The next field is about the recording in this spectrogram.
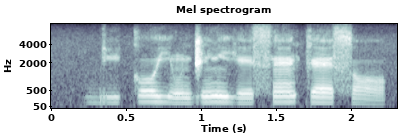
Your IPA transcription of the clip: ɡ͡b i˧ k o˦ j ũ˧ d͡ʒ ĩ˦ j e˧ s ɛ̃˦ k ɛ˦ s ɔ˦˨

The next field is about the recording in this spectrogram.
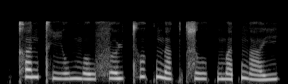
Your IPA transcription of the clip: kʰ ɐ˥ n t̪ʰ iː˨˧ w m o˨ w f ɵ˧ ɥ t̪ʰ ʊ˥ k̚ n̪ ɐ˨˥ k̚ t͡s uː˨ k̚ m ɐ˨˥ t̚ ŋ ɐ˨˧ j

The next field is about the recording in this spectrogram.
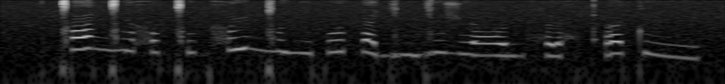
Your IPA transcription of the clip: ǀ a ŋ͡ǀ i χ u ǀ ɨ ɡ χ ʉ ŋ͡ǀ u ʎ i p o θ a ɟ ɨ ŋ ɟ ɨ ʒ ʉ ʕ u ŋ ħ ʉ ħ qʼ u t ʉ

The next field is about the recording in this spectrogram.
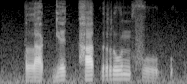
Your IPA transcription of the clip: l a˨˩ k̚ j e˥˩ k̚ h a˥˩ t̚ r u˥˩ n f u˨˩ ʔ

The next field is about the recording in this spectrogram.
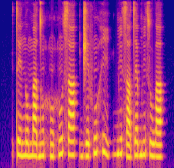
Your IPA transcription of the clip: t e˨ n o˨ m a˨ d ũ˨ h ũ˨ h ũ˨˦ s a˦ | d͡ʒ e˨ f ũ˨˦ h i˦˨ | ɡ͡b ĩ˧ s a˨ t ɛ˨˦ b ĩ˧ s u˧ w a˧

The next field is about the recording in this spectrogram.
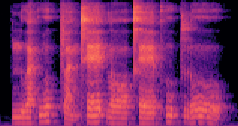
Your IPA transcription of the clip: n u˧ a̯ k w o˥˩ k̚ f a˩˦ ŋ kʰ ɛː˥˩ t̚ l ɔː˧ kʰ ɛː˧ pʰ u˥˩ ʔ k r oː˥˩

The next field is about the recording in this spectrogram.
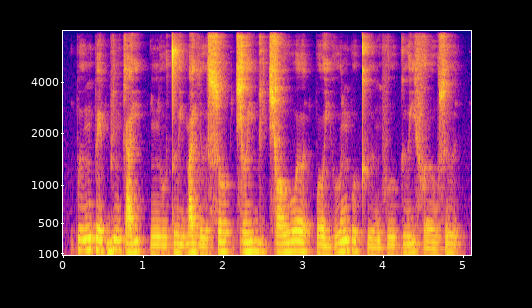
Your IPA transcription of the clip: p ɯː˧˥ ŋ p eː˧ t̚ b i˥˨ n k a˧˥ j | ɲ uː˩˧ t̪ ɯː˧˩ j m a˥˨ j l ɯː˩˧ s oː˧˥ k̚ t͡ɕ ɤː˧˥ j b i˩ t͡ɕ ɔː˧˥ w ʋ ɤː˥˨ t̚ p oː˧˩ j ʋ uː˧˥ n p u˧˩ kʰ ɯː˧˩ ŋ f uː˧ k ɯː˧˥ j f ɤː˩ w s ɯː˥˨ t̚

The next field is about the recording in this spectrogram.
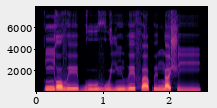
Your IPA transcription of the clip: ɲ ɔ˦ v eː˨ b uː˦ v u˨ j ĩ˨ β e˦˨ f a˨ p ɪ˨ ŋ a˦ ʃ iː˦

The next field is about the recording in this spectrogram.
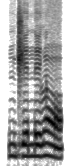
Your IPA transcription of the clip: n d͡ʒ e n̪ e l ɔ̃

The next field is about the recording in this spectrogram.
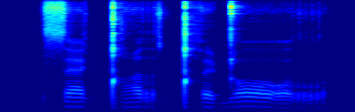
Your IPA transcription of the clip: s æ ɡ͡ǃ ɑ r ǃʰ ə ɖ ɔ r

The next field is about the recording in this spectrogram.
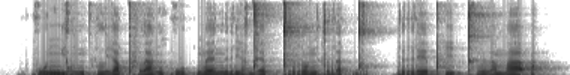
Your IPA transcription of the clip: k w ɯ˥˩ ŋ j o˨˩ n pʰ l i˧ a̯ pʰ l a˨˩ ŋ k w u˥˩ k̚ m ɛː˧ n r i˩˦ a̯ d ɛː˨˩ p̚ t r o˥˩ n k r a˨˩ t̚ d o˨˩ k̚ | r eː˧ pʰ i˥˩ ʔ kʰ l ɯ˨˩ a̯ m a˦˥ ʔ

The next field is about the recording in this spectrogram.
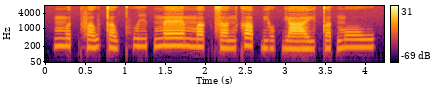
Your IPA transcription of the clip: m ɵ˧ t̚ f ɐ˨˥ w t̪ ɐ˨˩ w kʷʰ iː˧ p̚ m ɛː˥ m ɐ˥ k̚ s ɐ˨ n k ɐ˥ p̚ j ʊ˧ k̚ j aː˧ j t̪ ɐ˧ t̚ m o˥ w

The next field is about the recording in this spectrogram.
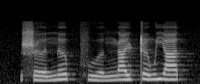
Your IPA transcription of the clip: ʂ əː˨˩˨ n əː˦˥ p̚ f u˨˩˨ ə̯ ŋ a˧˥ j ʈ ə˧˥ w j a˦˥ t̚

